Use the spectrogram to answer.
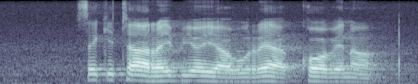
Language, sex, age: Venda, male, 22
